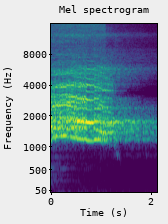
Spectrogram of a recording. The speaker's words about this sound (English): She noticed a chain attached to one of its deer-like hooves and let out a high-pitched scream.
